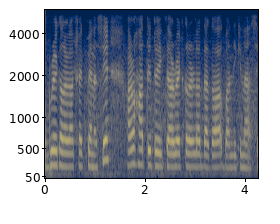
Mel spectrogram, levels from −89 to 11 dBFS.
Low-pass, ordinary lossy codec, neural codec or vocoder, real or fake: 5.4 kHz; none; codec, 16 kHz in and 24 kHz out, 2.2 kbps, FireRedTTS-2 codec; fake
